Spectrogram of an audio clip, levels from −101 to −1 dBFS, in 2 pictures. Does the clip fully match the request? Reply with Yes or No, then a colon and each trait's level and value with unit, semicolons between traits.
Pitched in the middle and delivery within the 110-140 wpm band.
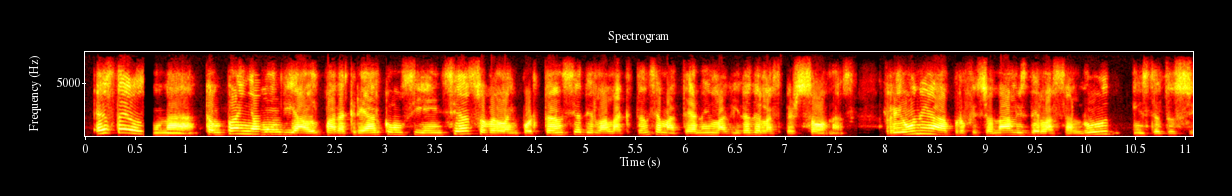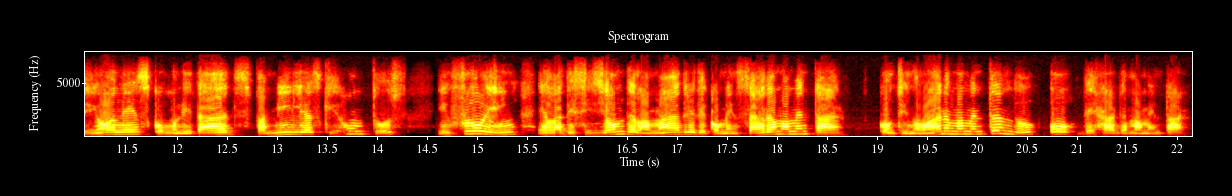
No: high, 200 Hz; slow, 135 wpm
